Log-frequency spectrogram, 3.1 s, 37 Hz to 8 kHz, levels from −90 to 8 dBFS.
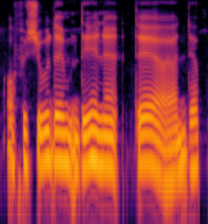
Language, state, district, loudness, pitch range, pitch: Idu Mishmi, Arunachal Pradesh, Lower Dibang Valley, -14 LUFS, 145-165 Hz, 155 Hz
